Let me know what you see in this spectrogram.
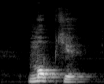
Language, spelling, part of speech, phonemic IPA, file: Dutch, mopje, noun, /ˈmɔpjə/, Nl-mopje.ogg
- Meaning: diminutive of mop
